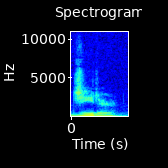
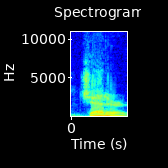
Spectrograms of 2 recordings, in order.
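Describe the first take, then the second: First: The surname is said the familiar way. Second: The surname is said the less familiar way. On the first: This is how a famous namesake's name is said. The speaker calls it wrong. "not Jeter, because like Derek Jeter has" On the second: This is how her name is actually said. The speaker calls it right. "her name is Jeter"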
